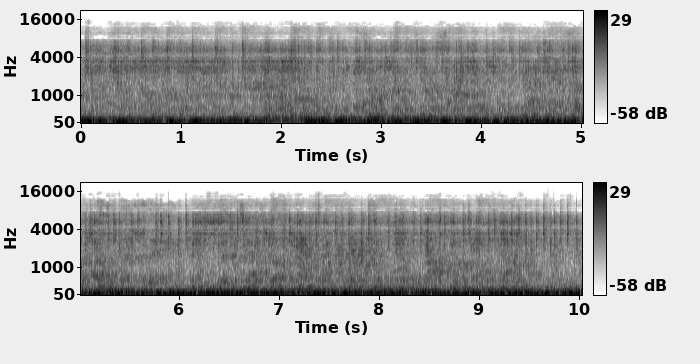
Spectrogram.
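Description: Live heavy metal band playing: distorted electric guitar, bass guitar and a drum kit, loud and dense throughout, with a heavy low end.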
